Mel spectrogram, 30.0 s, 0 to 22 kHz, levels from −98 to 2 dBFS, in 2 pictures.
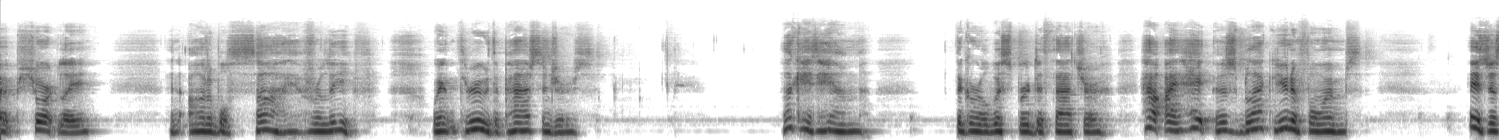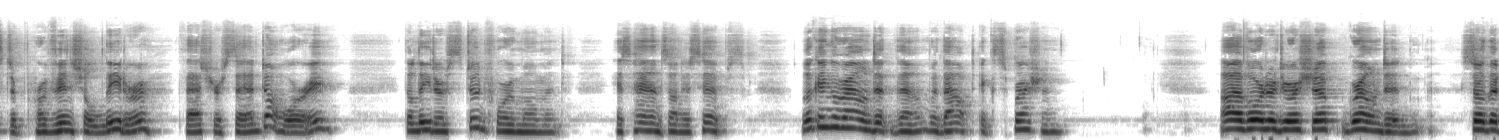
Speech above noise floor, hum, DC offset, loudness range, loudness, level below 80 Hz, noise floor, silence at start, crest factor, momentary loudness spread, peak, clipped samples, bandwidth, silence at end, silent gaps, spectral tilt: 52 dB; none; under 0.1%; 10 LU; -21 LUFS; -70 dBFS; -72 dBFS; 0 s; 18 dB; 15 LU; -4 dBFS; under 0.1%; 11.5 kHz; 0 s; none; -5 dB/octave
